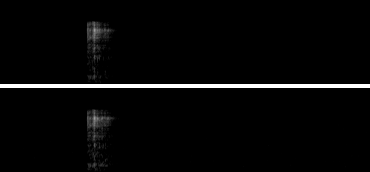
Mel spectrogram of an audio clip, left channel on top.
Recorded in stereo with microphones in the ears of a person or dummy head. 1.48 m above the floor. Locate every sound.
0.9 s scissors: 10° left (ahead or behind), 4 m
